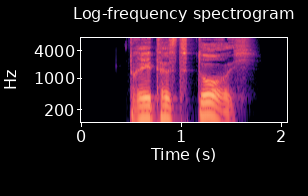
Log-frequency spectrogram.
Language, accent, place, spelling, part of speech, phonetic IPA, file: German, Germany, Berlin, drehtest durch, verb, [ˌdʁeːtəst ˈdʊʁç], De-drehtest durch.ogg
- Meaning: inflection of durchdrehen: 1. second-person singular preterite 2. second-person singular subjunctive II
